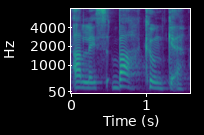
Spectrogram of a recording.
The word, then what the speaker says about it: Alice Bah Kuhnke: Som ni nu har övat på hur jag ska uttala. – Det lät perfekt. – Ja, nu ser jag. Jag har alltid sagt bah, men nu får jag ändra det.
